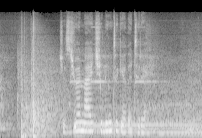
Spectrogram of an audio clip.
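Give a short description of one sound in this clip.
A microwave beeps as its buttons are pressed.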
